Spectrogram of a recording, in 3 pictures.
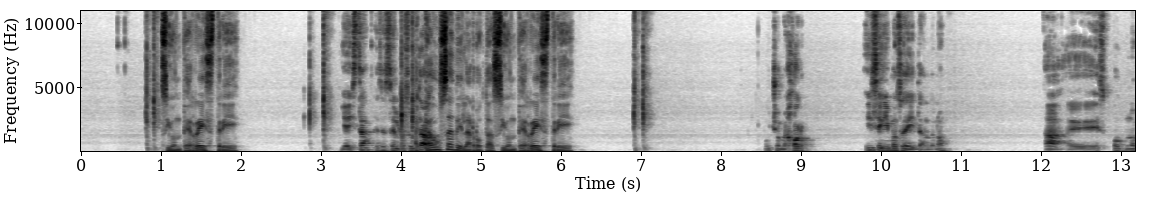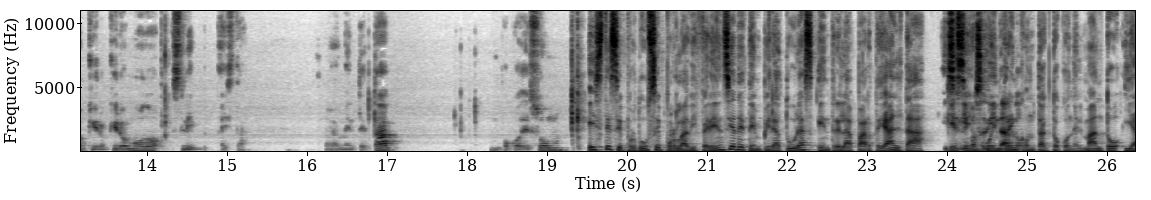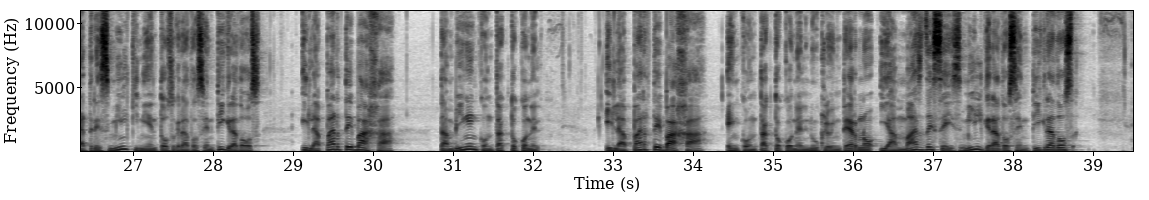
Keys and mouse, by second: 0.4 click, 0.7 space, 3.2 space, 3.5 click, 3.9 space, 7.9 typing, 9.4 typing, 10.8 click, 14.1 F2, 16.6 Tab, 17.7 t, 18.3 t, 19.2 space, 20.6 r, 24.9 r, 26.3 click, 27.7 t, 30.3-31.1 typing, 35.3 click, 39.4 F1.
